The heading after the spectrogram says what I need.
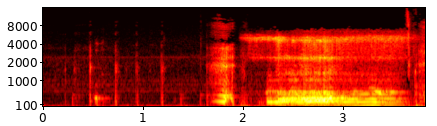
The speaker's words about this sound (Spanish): A ese ronquido. Un dragón, esa weá. Está Ese, ese, ronquido sale con flema de todas maneras.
